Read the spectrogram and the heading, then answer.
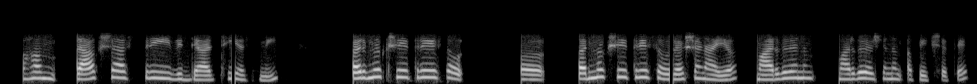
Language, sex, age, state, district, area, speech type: Sanskrit, female, 18-30, Maharashtra, Sangli, rural, conversation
